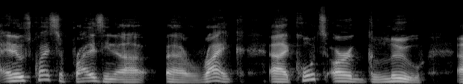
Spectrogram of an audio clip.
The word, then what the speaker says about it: Reich: It's Reich.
